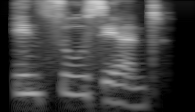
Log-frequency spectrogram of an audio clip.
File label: "insouciant", Indian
